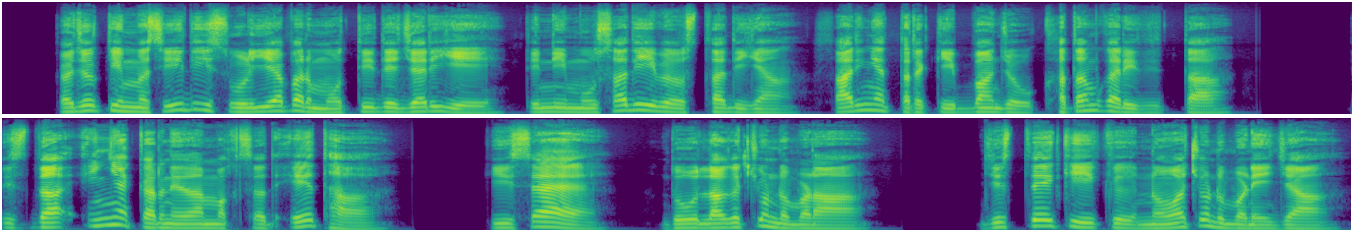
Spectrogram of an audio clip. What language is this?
Kangri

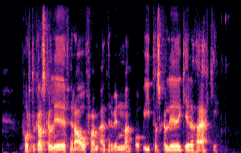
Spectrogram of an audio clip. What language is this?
Icelandic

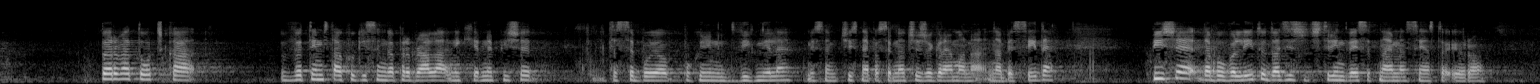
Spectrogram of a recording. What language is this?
Slovenian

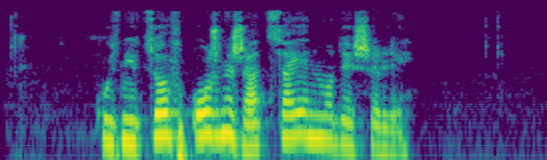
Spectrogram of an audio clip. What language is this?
Mari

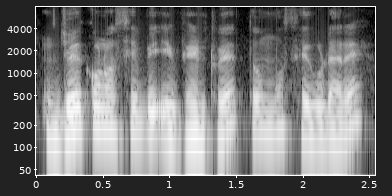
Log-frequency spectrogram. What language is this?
Odia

